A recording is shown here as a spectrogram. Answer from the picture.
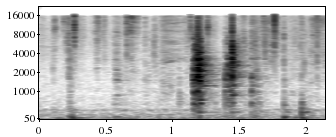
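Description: Trading cards and a foil card-pack wrapper being handled on a table: a few short clicks and crinkles, the loudest cluster just over a second in.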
